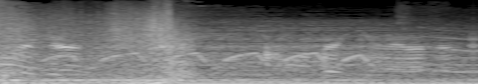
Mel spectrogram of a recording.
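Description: A sudden burst of noise, then a police car siren yelping, its pitch rising and falling about three times a second.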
